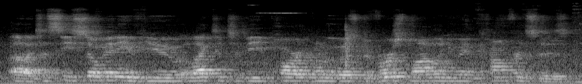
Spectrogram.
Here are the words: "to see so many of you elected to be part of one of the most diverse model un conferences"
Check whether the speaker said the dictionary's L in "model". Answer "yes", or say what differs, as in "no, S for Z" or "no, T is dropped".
no, N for L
